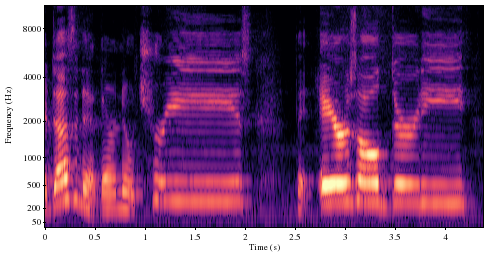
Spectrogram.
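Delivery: plain reading voice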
